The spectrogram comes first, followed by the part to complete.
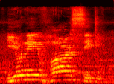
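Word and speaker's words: university: जैसे देखिए ए कहाँ लगेगा, जैसे यूनिवर्सिटी, इसका पहला अक्षर क्या है, यू, तो इसका मतलब एन लगना चाहिए, लेकिन एन नहीं लगेगा, क्योंकि इसका उच्चारण जो हो रहा है वो हो रहा है य से, किससे, य से, इसलिए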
